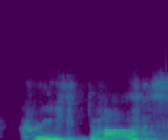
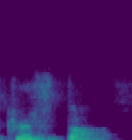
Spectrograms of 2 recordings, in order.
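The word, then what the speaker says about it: Χριστός: We don't say Christos, it's Christos, because it's a short iota.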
